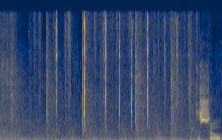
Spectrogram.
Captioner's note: typewriter clicking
